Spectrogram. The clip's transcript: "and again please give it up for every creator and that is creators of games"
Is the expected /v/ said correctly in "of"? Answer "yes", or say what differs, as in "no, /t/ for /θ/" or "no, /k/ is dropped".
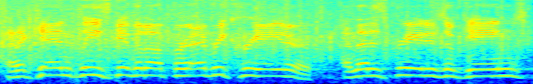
yes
